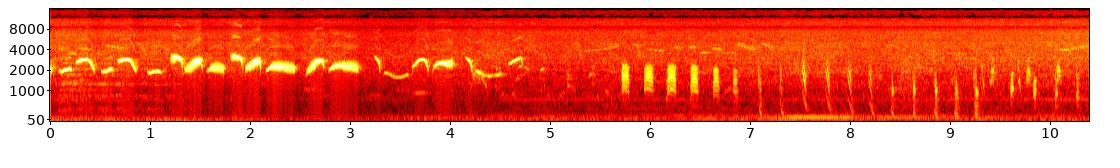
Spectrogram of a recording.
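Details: Caged Chinese hwamei, newly acquired, green plumage with yellow bill and feet and eyebrow markings, singing loud looping whistled phrases repeated rapidly, then a run of short sharp clicking notes about five per second, over steady background hiss.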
